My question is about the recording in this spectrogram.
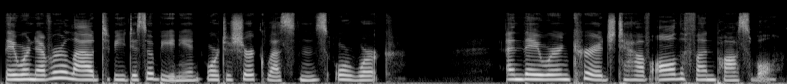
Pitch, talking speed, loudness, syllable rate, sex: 220 Hz, 175 wpm, -16 LUFS, 5.7 syllables/s, female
